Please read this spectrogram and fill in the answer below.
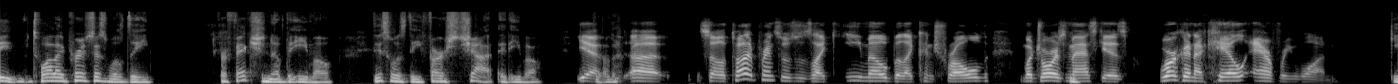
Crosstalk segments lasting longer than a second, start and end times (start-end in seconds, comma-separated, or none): none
